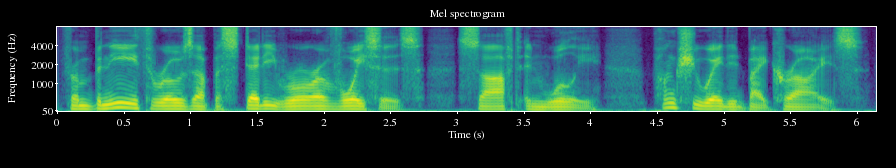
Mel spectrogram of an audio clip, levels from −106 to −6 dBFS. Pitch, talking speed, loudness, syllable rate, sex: 95 Hz, 145 wpm, -16 LUFS, 3.9 syllables/s, male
